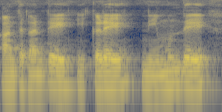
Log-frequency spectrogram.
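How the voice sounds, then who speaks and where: A man's voice: fairly low pitch, flat delivery, slow. A man voicing a little girl who coaxes and pleads with a deity in a devotional story. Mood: begging. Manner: pleading, coaxing.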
